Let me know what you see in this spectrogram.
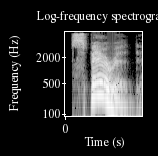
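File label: "sparid", British English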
